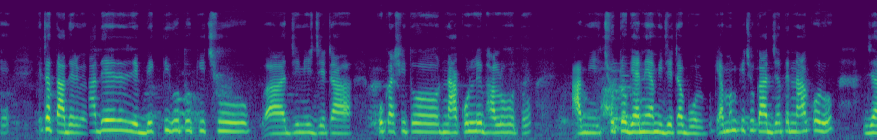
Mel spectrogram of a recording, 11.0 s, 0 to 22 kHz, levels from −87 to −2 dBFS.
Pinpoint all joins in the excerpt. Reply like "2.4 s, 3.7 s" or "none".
1.2 s, 8.9 s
